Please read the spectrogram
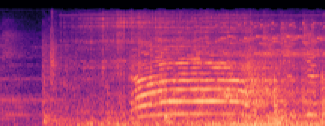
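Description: A mechanical grinding and rumbling sound effect starts suddenly a quarter-second in, like a trap mechanism being set off. About a second in, a single drawn-out pitched wail rises, holds and falls away over it.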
